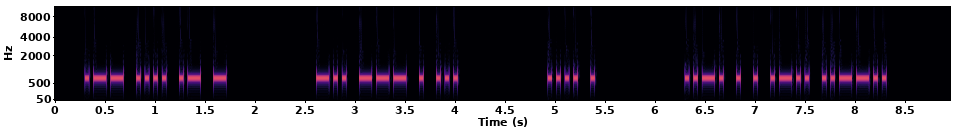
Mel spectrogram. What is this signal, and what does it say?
Morse code, heard as a keyed tone, about 28 wpm, 700 Hz. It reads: WHAT DOES HE FEEL?
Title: 3x Word-Spacing - Sentences from Top 400 Words - 28wpm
